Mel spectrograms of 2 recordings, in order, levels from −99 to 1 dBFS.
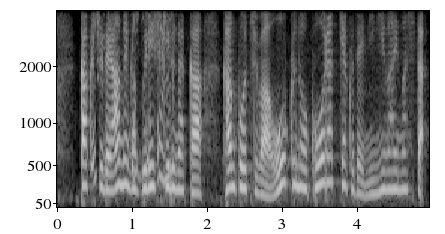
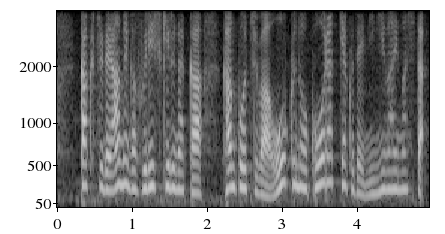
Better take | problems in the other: second | noise reduction (neural mask model Resemble Enhance denoiser)

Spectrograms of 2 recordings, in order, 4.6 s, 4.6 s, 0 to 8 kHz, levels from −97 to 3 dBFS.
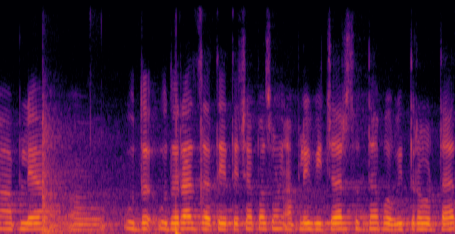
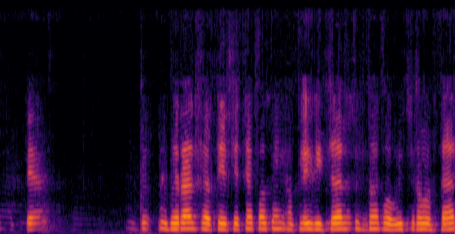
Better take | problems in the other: first | noise reduction (neural mask model DeepFilterNet 3)

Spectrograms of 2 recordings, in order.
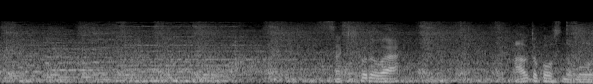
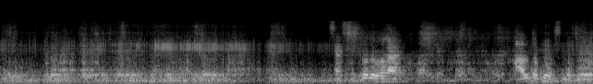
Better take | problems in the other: first | noise reduction (neural separator model SepFormer DNS4)

